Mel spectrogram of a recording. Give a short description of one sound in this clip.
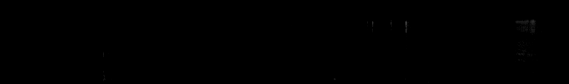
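Small plastic and metal parts click and rattle up close.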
